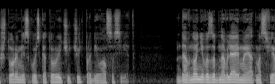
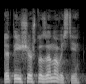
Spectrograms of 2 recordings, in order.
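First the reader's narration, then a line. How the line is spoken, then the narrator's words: Snapped. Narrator (Russian): огрызнулась последняя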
